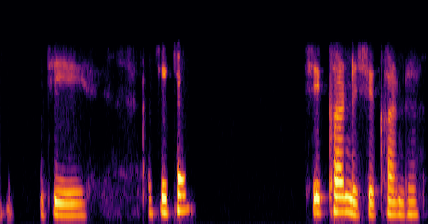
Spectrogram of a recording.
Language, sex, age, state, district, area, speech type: Sindhi, female, 60+, Gujarat, Surat, urban, conversation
